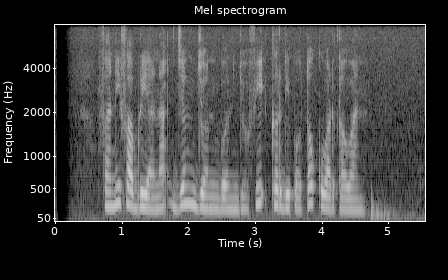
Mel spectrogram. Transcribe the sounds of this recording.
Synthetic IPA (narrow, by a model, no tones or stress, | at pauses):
fanifabɾiana̰ʔd͡ʒɨŋd͡ʒɔnbɔnd͡ʒɔfikɨrdipɔt̪ɔkuwart̪awan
